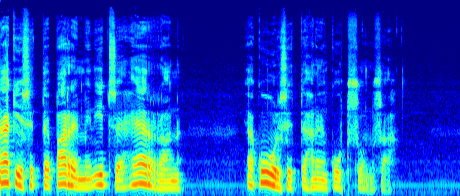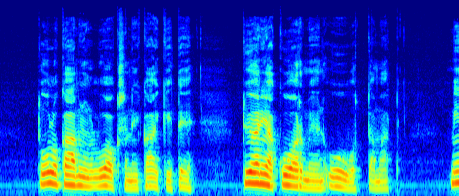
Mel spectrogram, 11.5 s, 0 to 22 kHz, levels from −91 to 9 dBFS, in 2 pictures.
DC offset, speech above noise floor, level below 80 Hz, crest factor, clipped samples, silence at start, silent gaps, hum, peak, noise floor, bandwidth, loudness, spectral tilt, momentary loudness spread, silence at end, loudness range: under 0.1%; 42 dB; -60 dBFS; 18 dB; under 0.1%; 0 s; none; none; 0 dBFS; -58 dBFS; 16 kHz; -17 LUFS; -7.5 dB/octave; 17 LU; 0 s; 5 LU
